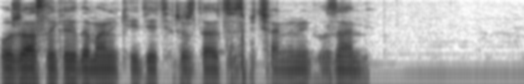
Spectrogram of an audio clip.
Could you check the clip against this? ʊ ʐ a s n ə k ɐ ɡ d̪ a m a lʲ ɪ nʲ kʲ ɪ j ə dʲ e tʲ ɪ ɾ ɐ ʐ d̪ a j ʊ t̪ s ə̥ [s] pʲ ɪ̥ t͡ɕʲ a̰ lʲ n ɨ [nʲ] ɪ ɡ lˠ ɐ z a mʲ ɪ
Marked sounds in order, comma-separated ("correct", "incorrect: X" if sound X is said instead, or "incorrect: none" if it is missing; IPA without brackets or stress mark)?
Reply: correct, incorrect: mʲ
